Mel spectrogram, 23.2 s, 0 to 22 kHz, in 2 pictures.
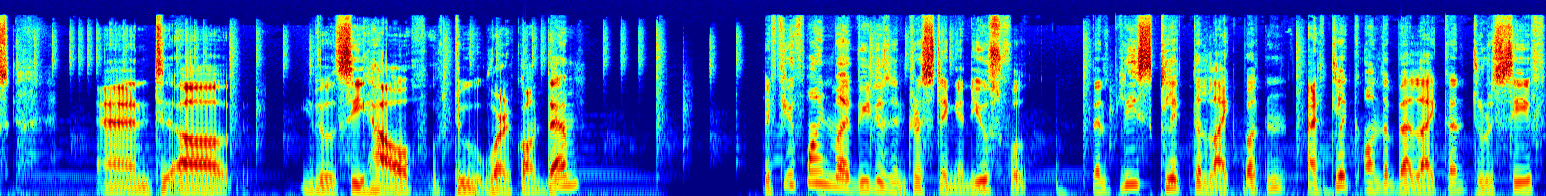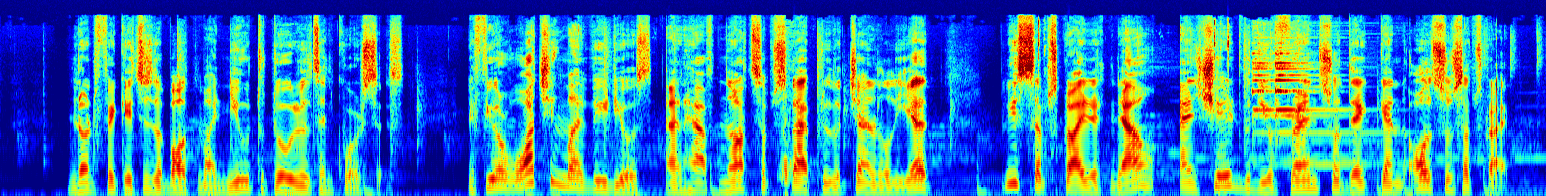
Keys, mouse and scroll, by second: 0.9 alt+middle click, 1.0 alt+scroll up 1, 2.4 alt+right click, 4.6 alt+click, 10.6 alt+right click, 11.9 alt+click.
